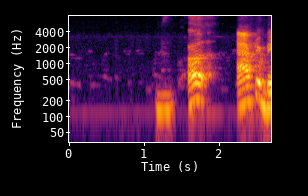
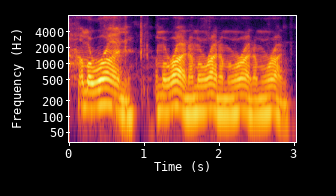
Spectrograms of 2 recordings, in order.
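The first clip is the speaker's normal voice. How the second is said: loud call fading; 7 dB louder than usual. Real, not acted. Repeated announcement, fading.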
